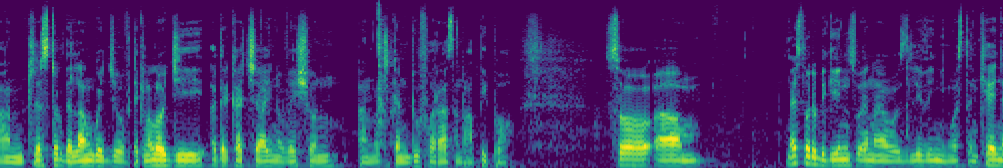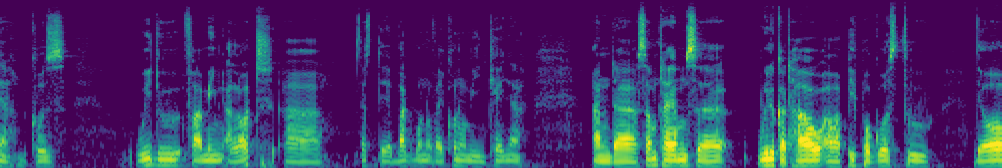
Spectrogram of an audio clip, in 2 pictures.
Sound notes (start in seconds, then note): none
